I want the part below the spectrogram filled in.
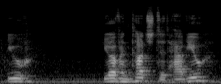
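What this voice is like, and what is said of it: German accent. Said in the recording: “a German accent now readily apparent on his tongue”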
